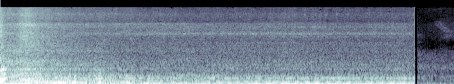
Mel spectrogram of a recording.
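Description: A Corvette idles while warming up, a steady deep rumble close by with a faint whir on top that holds for about five seconds before cutting off abruptly, leaving quiet.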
